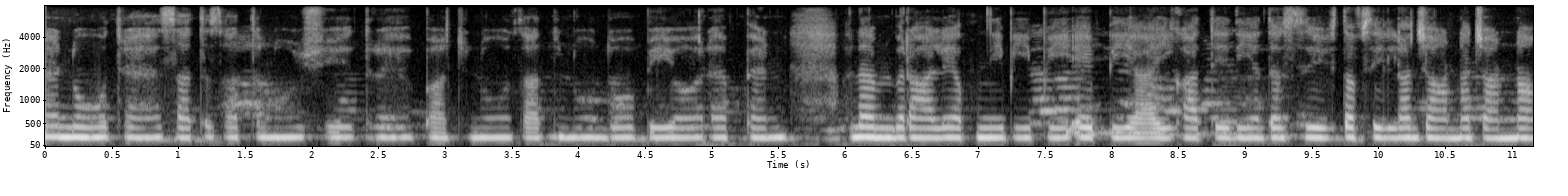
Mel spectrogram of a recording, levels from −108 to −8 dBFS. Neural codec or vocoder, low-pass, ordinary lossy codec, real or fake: none; none; none; real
